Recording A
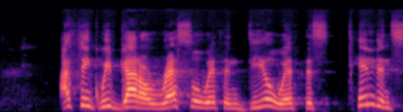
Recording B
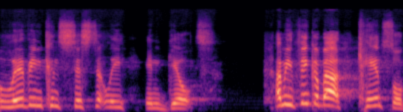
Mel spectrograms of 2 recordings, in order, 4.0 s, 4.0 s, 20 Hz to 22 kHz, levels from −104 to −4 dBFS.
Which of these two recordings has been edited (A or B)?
B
